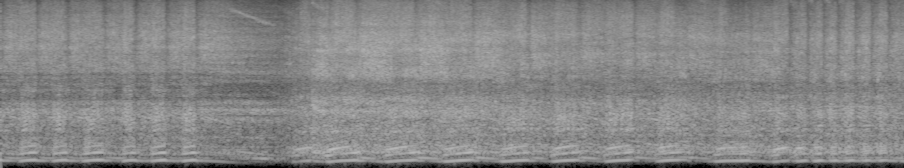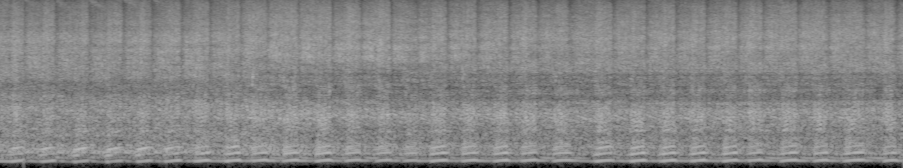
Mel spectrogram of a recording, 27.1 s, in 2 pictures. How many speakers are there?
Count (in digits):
0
